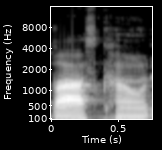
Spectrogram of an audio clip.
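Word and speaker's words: Boscogn: Visconj is pronounced Boss Cone in the anime. It's French or something.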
